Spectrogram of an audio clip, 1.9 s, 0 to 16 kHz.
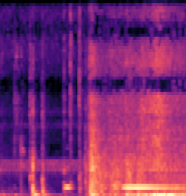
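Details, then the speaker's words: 2016 Honda Accord V6 after replacing faulty battery: few clicks, quick crank, catches at once into steady even idle; healthy normal start, alternator not suspected. "that that sounds happy there you go wonderful"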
